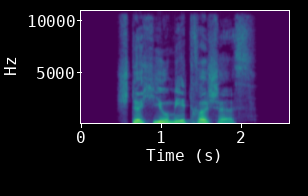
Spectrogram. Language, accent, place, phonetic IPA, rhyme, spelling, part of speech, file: German, Germany, Berlin, [ʃtøçi̯oˈmeːtʁɪʃəs], -eːtʁɪʃəs, stöchiometrisches, adjective, De-stöchiometrisches.ogg
- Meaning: strong/mixed nominative/accusative neuter singular of stöchiometrisch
